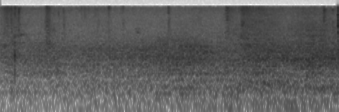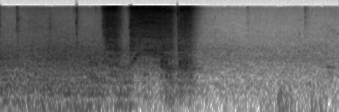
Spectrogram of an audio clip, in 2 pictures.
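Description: Cordless drill driving a self-tapping screw into the side profile of a retractable screen door. It builds gradually, is loudest for about a second just past halfway, then stops suddenly.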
